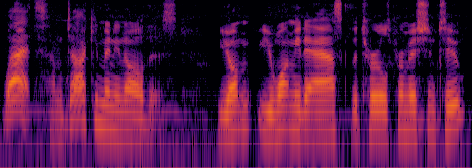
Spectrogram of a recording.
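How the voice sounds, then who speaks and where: A man reading a play aloud, voicing an outspoken, eager eighth-grade girl in an animated, insistent way. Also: a little high, normal speed, vocal fry, recorded from a distance, voice pushed up. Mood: defensive.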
